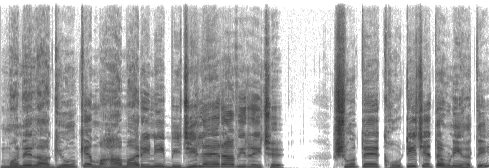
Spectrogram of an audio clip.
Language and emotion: Gujarati, surprised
